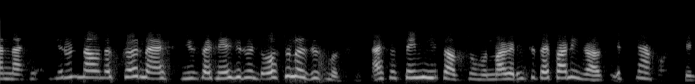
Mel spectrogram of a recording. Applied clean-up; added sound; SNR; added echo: neural mask model DeepFilterNet 3.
